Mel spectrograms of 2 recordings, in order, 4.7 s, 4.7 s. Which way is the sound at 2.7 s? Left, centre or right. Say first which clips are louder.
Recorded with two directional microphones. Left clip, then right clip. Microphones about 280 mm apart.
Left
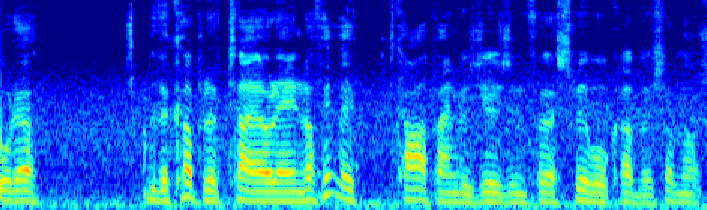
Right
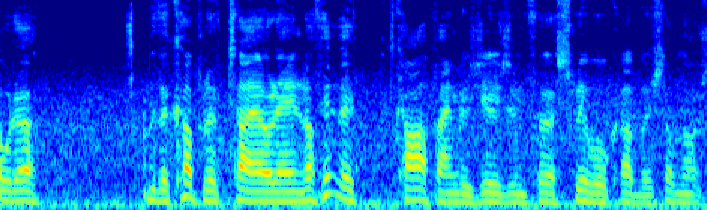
Left 1 dB; left.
